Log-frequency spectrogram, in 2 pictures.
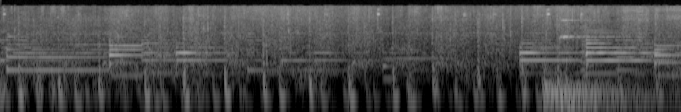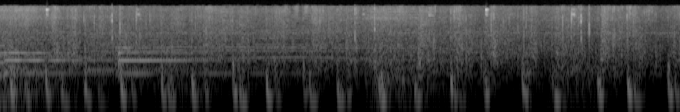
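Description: Horse hooves clip-clopping at a steady walking pace in Red Dead Online, close and rhythmic, with faint game music tones behind and a brief low thump midway.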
